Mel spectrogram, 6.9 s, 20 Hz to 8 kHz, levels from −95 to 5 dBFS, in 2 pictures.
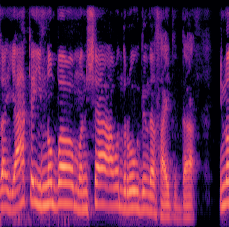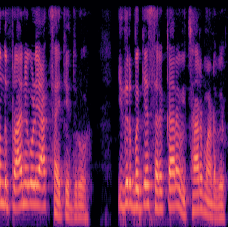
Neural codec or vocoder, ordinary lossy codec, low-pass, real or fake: none; none; 7.2 kHz; real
